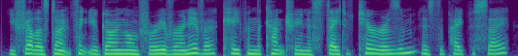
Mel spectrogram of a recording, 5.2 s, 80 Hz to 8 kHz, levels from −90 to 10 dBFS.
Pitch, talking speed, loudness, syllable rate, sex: 205 Hz, 265 wpm, -18 LUFS, 6.7 syllables/s, female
